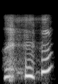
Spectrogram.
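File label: Vox Happy Japanese; Miruru; kings raid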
